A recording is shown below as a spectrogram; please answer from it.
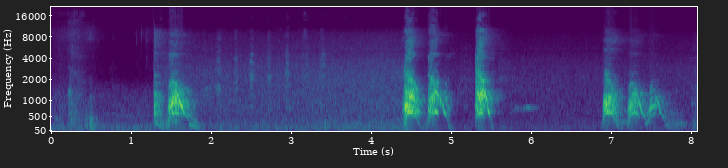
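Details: A pet dog barks in short bursts, some single and some in quick doublets and triplets, with quiet pauses between them in an indoor setting.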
